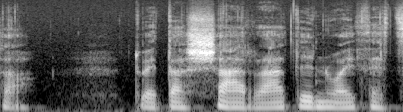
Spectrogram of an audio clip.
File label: "siarad", Welsh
